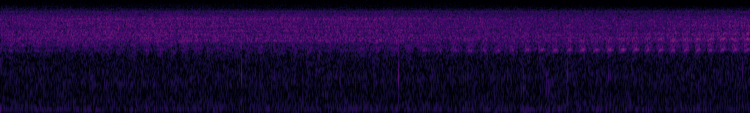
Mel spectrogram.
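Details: Summer cicadas in full chorus: a steady, dense, hissing drone held high and unbroken throughout, with a faint rhythmic pulsing and a few soft ticks from other small sounds.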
